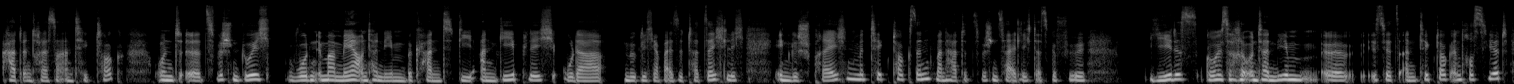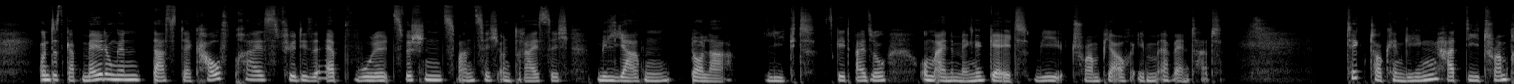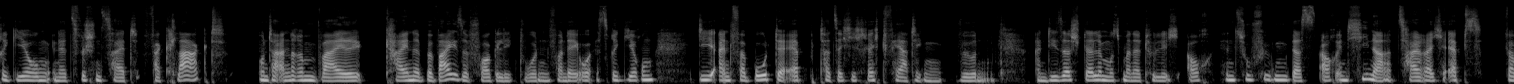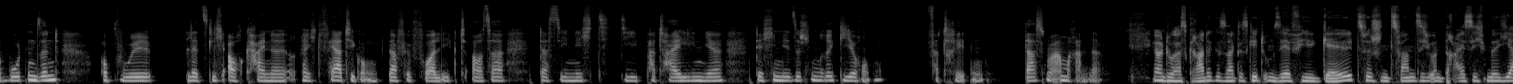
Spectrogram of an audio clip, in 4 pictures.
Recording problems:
abrupt cut into speech; at the end

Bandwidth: 16.5 kHz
